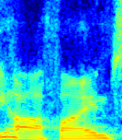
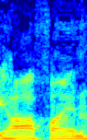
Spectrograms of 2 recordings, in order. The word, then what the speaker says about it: Hofhine: So Cody Hofhine. So find me on social media, Cody Hofhine. Hofhine is spelled Hofhine.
